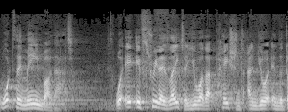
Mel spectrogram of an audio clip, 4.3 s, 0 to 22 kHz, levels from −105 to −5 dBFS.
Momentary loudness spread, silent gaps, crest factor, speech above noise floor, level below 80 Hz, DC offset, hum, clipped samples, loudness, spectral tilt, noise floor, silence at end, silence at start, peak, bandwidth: 9 LU; none; 16 dB; 26 dB; -60 dBFS; under 0.1%; none; under 0.1%; -20 LUFS; -6 dB/octave; -46 dBFS; 0 s; 0 s; -6 dBFS; 15.5 kHz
